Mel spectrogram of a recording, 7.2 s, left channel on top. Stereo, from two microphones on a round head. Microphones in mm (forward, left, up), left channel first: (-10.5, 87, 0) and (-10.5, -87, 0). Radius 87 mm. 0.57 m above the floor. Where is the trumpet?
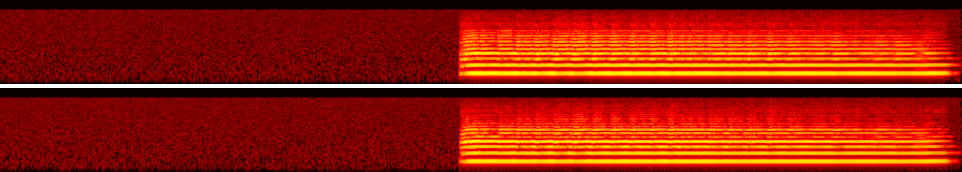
85° left, 2.5 m.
